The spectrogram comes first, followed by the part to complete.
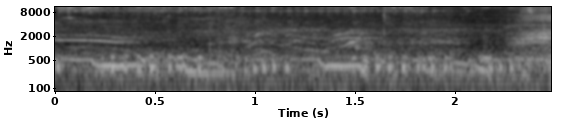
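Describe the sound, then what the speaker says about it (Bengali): Pigeons cooing close by, a flock of fancy pigeons giving soft, rolling repeated coos that overlap in a continuous murmur against a faint background hiss. "একসঙ্গে রয়েছে অনেকগুলো পায়রা দেখতে পাচ্ছেন ভিউয়ার্স।"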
